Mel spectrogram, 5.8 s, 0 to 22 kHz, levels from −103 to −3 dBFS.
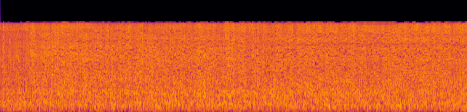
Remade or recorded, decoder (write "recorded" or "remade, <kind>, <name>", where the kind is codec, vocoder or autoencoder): remade, vocoder, Vocos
